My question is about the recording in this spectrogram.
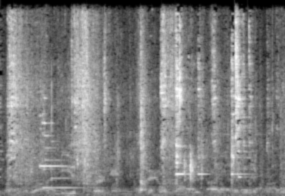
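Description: Faint background murmur of voices with music playing.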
